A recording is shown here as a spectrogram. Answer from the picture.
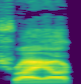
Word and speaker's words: Shryock: name is correctly pronounced shryok just like it's spelled he was often referred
